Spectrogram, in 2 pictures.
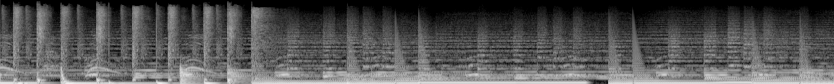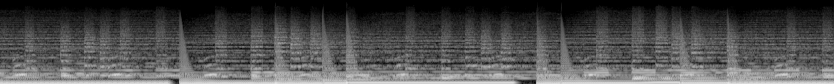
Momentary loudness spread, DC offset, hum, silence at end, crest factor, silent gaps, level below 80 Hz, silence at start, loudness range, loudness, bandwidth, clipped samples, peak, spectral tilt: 3 LU; under 0.1%; none; 0 s; 10 dB; none; -12 dBFS; 0 s; 1 LU; -14 LUFS; 16.5 kHz; under 0.1%; 0 dBFS; -5.5 dB/octave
